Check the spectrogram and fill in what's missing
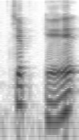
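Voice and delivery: チェプエエ with a small break before エエ; sounding out words. Shown as a demonstration. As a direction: split チェプ and エエ with a short catch. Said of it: "じゃあ読んでみますね".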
